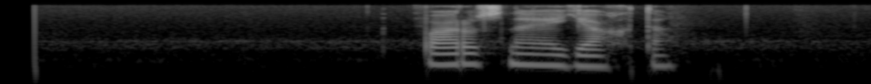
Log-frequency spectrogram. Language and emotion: Russian, neutral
